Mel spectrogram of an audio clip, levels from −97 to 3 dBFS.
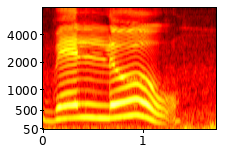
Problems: none marked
